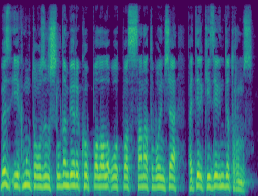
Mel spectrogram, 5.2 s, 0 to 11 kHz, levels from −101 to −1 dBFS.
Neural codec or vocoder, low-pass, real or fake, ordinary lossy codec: none; 9.9 kHz; real; none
